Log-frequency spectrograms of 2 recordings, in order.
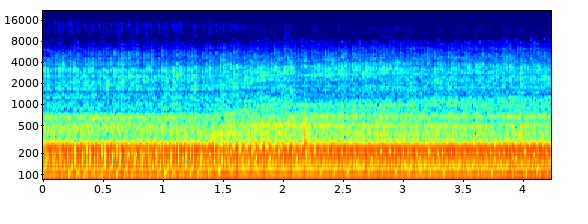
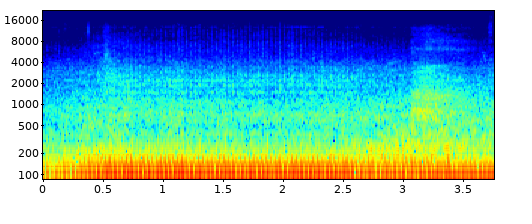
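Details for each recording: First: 1991 Mazda Miata 1.6 with replacement aftermarket headers, downpipe not connected to the catalytic converter (gap, needs welding and extending): loud, deep, open rumble at steady idle. Exhaust leak. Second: 1991 Mazda Miata 1.6L warm idle after cold start, with new cheap aftermarket headers replacing cracked stock headers that leaked exhaust, stock intake; engine bay and exhaust sound: quiet, even low rumble, no ticking or exhaust puffing, healthy.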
